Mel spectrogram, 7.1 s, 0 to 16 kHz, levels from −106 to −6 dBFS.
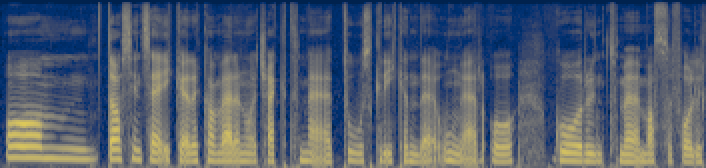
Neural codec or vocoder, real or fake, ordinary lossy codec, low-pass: none; real; none; 14.4 kHz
